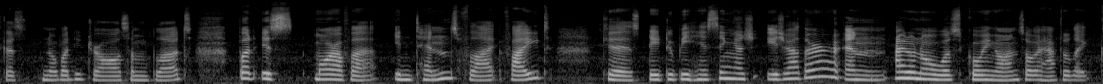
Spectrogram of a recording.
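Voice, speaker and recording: Slow, high-pitched woman chatting casually. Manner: non-native English phrasing. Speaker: podcast host. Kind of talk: casual rambling chat, with baby talk to pets.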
